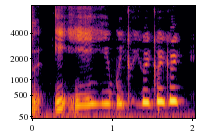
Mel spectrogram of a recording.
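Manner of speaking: very high squeaky wheel sounds; squeaky tricycle noise. Retold or imitated. The little guy riding away, very high squeaks.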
